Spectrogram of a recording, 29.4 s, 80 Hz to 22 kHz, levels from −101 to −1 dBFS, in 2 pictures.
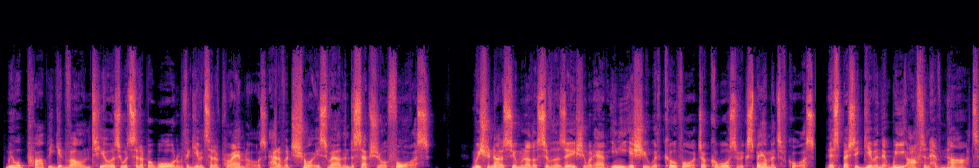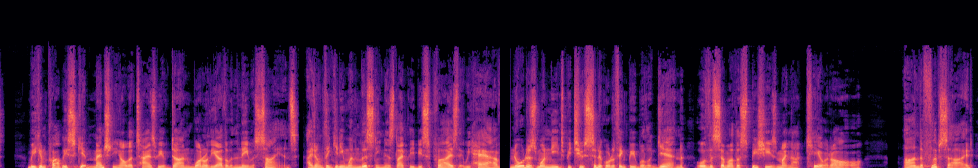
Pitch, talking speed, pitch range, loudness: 115 Hz, 225 wpm, 100-140 Hz, -19 LUFS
